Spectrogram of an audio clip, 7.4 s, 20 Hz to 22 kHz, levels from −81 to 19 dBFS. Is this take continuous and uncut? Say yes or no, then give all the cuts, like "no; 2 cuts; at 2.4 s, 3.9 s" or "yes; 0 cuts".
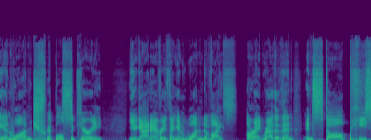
yes; 0 cuts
